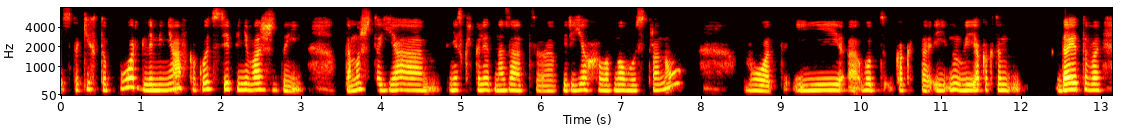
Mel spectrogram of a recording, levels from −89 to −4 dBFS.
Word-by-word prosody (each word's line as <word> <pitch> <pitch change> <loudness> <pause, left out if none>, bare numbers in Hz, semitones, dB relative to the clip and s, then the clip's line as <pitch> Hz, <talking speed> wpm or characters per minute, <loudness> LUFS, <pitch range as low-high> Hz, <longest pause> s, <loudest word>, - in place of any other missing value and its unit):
с 220 -2 -12
каких-то 210 -1 -4
пор 275 +9 +2
для 200 -3 +1
меня 195 -5 +2
в - - -16
какой-то 220 +4 -1
степени 220 -1 -1
важны, 210 0 0 0.5
потому 215 +4 +1
что 225 -3 -3
я 200 0 +1 0.3
несколько 200 0 -4
лет 205 0 0
назад, 195 0 +1
э, 180 0 -5
переехала 195 0 -1
в - - -24
новую 195 -1 +1
страну, 250 - -3 0.7
вот, 185 -3 0 0.2
и, 200 +1 0
э, 200 +1 -2
вот 200 0 -1 0.2
как-то, 195 -2 -4
и, 190 +2 -3
ну, 210 -2 0
и 195 - +3
я 205 - +4
как-то, 205 0 -3
м, 200 -1 -3 0.4
до - - +6
этого 215 -1 +7
200 Hz, 150 wpm, -25 LUFS, 195-210 Hz, 0.7 s, этого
